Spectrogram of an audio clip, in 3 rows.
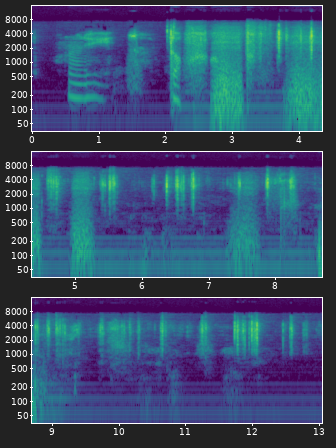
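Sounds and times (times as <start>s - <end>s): plastic puzzle cube clicking: 3.6s - 13.0s.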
